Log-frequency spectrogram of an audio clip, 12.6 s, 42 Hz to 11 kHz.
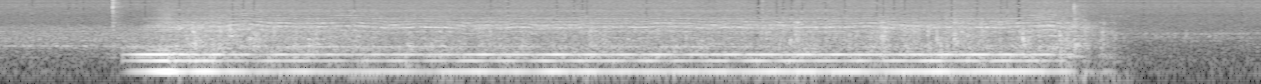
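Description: Gorenje WA72145 front-loading washing machine's motor turning the drum for one wash tumble during a boil-wash cycle. A steady motor hum starts about a second in and stops about a second before the end, with the wet laundry tumbling and sloshing in the drum.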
